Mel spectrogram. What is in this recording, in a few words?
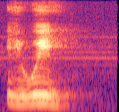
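"away", Nigerian Pidgin, male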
